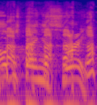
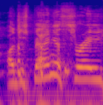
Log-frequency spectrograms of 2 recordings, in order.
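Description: First: Laughing quote. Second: Said in the usual way. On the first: Retold or imitated. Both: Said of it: "I'm like".

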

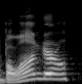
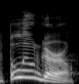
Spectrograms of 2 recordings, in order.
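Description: First: "Balloon" rhyming with lawn, pitched high; "Balloon" as buh-LAWN. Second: "Balloon" rhyming with moon. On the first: Host offering another reading of a title, "Balloon" as buh-LAWN. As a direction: say "Balloon" with an open ah or aw in the second syllable. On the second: Host trying a game title, "Balloon" said buh-LOON. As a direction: say "Balloon" as buh-LOON, high on the second syllable. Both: Shown as a demonstration. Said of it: "or Balloon Girl?".

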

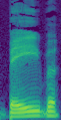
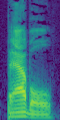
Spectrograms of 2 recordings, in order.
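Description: First: "Babe" said as the pig film, no final L; "Babe" read as one syllable; misread title. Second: "Babel" said with a final L; "Babel" as two syllables, BAY-bel; corrected title. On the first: Real, not acted. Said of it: "I Ron Burgundied that". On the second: Shown as a demonstration. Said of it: "I'm gonna do that again".

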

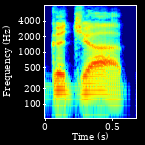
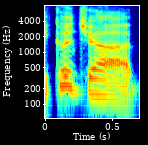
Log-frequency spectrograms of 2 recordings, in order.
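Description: First: Said in the usual way. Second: Much higher-pitched, friendly praise; warm, friendly. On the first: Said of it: "We started with the example". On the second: Shown as a demonstration. Speech expert demonstrating praise in a text, warm and friendly. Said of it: "with a warm, friendly".

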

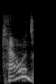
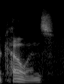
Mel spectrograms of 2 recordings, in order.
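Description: First: Cowens said with COW as in the animal; first syllable of Cowens rhymes with "now"; COW pronunciation. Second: Cohen's said with a long O, CO-ens; first syllable of Cohen's rhymes with "go"; CO pronunciation. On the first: Host checking the guest's surname, Cowens pronounced COW-ens. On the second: Host offering the other surname option, Cohen's pronounced CO-ens. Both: Shown as a demonstration. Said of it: "Is it Cowens or Cohen's?".

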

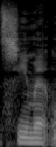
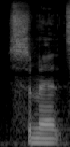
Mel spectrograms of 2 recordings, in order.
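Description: First: "cement" as SEE-ment; "cement" with a long ee first, SEE-ment; Southern pronunciation. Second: "cement" as suh-MENT; "cement" with a short first vowel, suh-MENT; second-syllable stress. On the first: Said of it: "I've heard it from some people in the South". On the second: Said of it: "cement, what have you". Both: Shown as a demonstration.

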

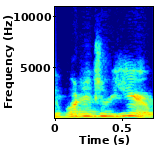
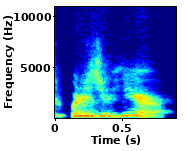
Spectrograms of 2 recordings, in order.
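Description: First: Higher, brighter question to the dog; pet talk. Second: Much higher sing-song question with a laugh; laughing pet talk. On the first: Owner asking the pet what it heard, higher pet talk. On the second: Owner cooing at the pet with a laugh, high sing-song. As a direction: coo at the pet, giggling. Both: Retold or imitated.

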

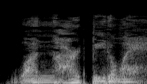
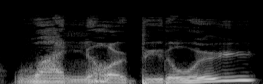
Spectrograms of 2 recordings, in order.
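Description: First: Low, slow ominous warning; slow, deep teaser of looming dread; mock ominous. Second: Very slow, low, rising at the end; hammed-up spooky drawl with a rising finish; exaggerated mock ominous. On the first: Ominous warning, played for effect. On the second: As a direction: stretch every word, swooping up on AWAY. Ominous line repeated, exaggerated.

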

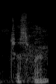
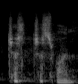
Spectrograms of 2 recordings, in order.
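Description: First: Second ask dropped to a soft whisper; fading mock request, whispered. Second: Said in the usual way. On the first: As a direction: repeat the ask as a hushed aside. Repeats the kidney request.

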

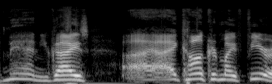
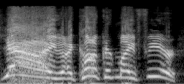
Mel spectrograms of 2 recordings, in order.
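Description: First: Higher, bubbly "conquered" at normal volume; excited. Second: Much higher, loud triumphant yell of "conquered"; triumphant shout. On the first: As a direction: brag it happily to the guys. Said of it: "Thea's all excited". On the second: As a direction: shout it in victory. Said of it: "And then she's like". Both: Retold or imitated.

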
